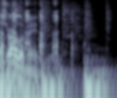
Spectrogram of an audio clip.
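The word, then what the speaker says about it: Chalamet: Charlemagne.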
